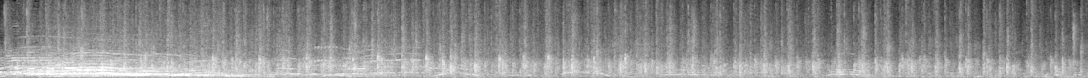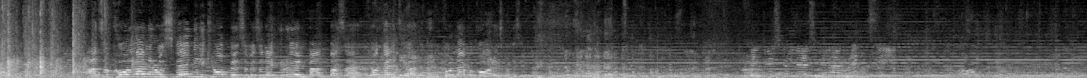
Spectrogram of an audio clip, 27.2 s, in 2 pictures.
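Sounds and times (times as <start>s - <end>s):
laughter: 0.0s - 14.4s, 18.0s - 23.1s
people cheering: 0.0s - 14.8s
audience applause for a new female game leader: 0.0s - 14.9s.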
